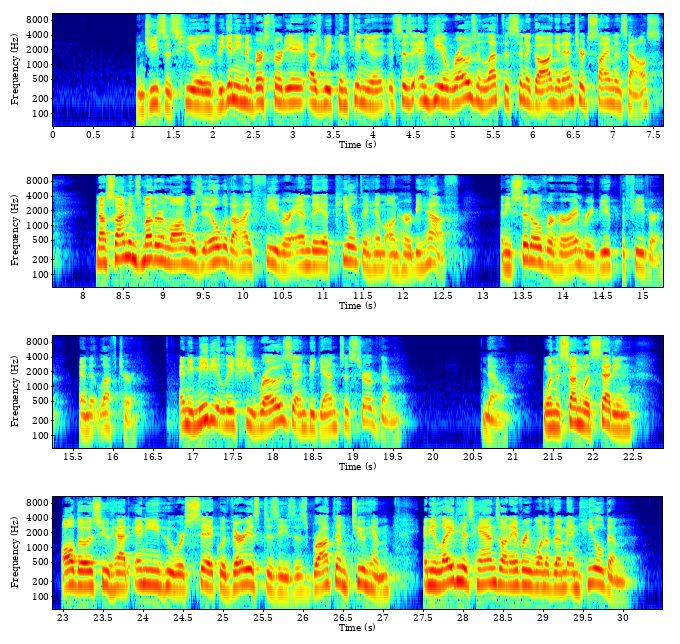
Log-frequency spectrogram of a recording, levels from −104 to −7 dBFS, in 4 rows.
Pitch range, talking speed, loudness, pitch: 145-180 Hz, 195 wpm, -25 LUFS, 160 Hz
